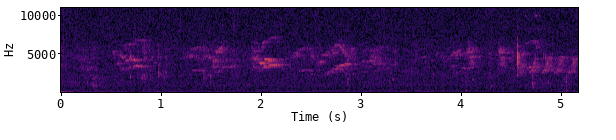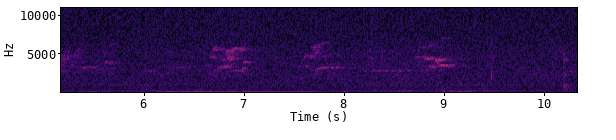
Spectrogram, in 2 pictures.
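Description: Faint birds chirping in scattered short calls over the low, steady hum of a car driving, which grows louder for a couple of seconds after the middle.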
